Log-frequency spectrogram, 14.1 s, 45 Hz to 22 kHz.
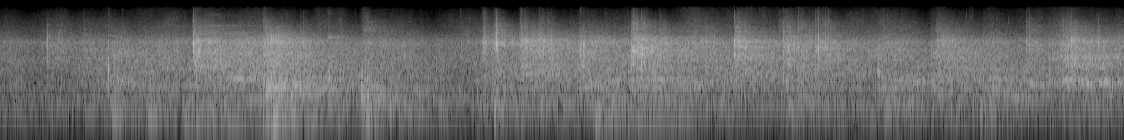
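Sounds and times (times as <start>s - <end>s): hockey sticks and puck knocking: 6.0s - 14.0s.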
